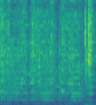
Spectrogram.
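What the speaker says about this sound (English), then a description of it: "So now I'm just gonna whisk that sugar in" Sugar is whisked into a milk and cream mixture for a strawberry cassata cake, giving a brief continuous swishing scrape close by, with a slightly louder clink at the end.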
